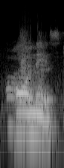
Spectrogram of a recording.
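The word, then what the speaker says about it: honest: एच इ silent okay ऑनेस्ट ऑनेस्ट यानी इमानदार नेस्ट नहीं बोलना है क्या बोलना है ऑनेस्ट okay so this sentence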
